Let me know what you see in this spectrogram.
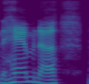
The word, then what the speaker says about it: Hanmer: My one fun memory of Hamner that I have is there's a saying around these parts where you go, there's no ham in Hamner, because it's spelt H-A-N-M-E-R, not H-A-M-N-E-R, as its oft pronunciation would suggest.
